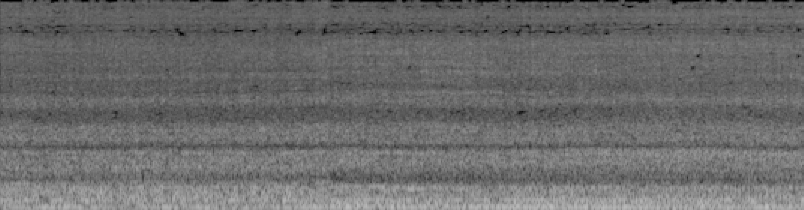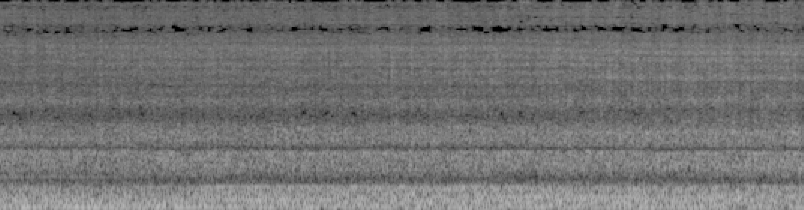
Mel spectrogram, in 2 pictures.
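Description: A combine harvester's diesel engine rumbles steadily close by.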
